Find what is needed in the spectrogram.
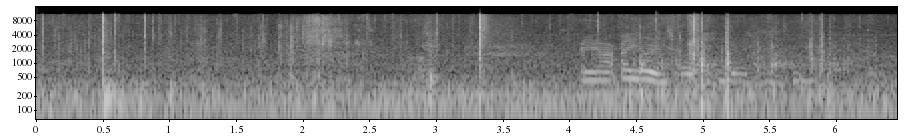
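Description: Wood campfire of split logs crackling, with sharp pops scattered throughout, the loudest a little over three seconds in. Faint voices are heard about four seconds in.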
